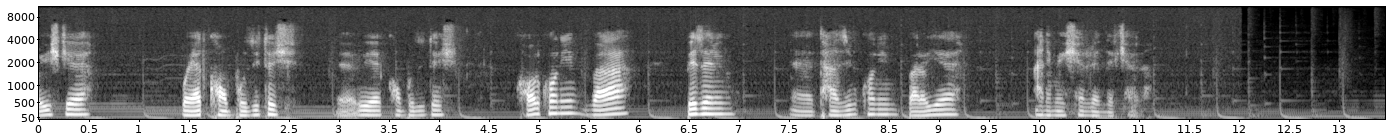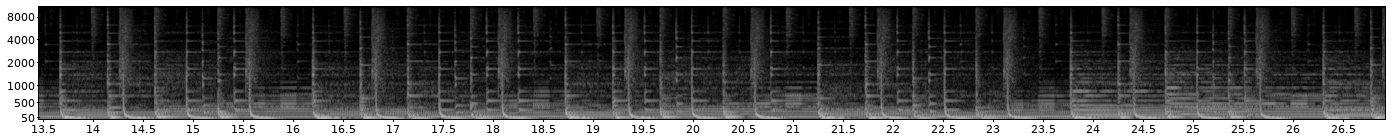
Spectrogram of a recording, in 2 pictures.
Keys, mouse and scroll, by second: 13.1 alt+a, 16.4 KP_5.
